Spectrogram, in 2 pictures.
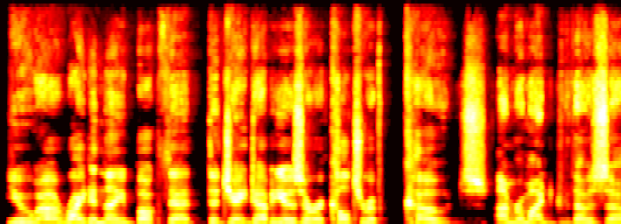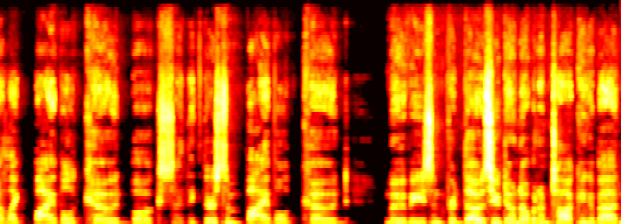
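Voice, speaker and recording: A man hosting a podcast interview, asking questions in an animated, conversational way. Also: extremely low pitch, moderate pace. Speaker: podcast host.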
